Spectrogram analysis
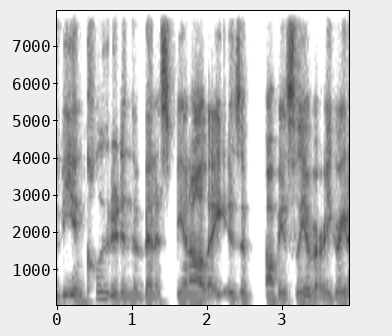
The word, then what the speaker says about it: Biennale: the Venice Biennale, or Biennale. I don't know how they exactly pronounce when they anglicize things, but the Biennale would be the Italian pronunciation.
